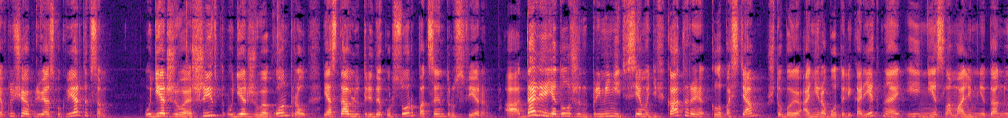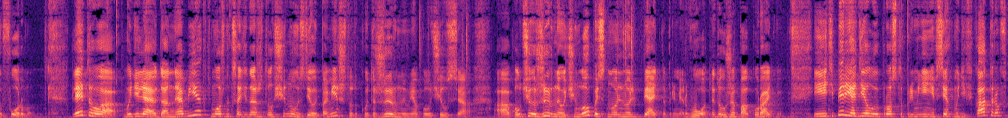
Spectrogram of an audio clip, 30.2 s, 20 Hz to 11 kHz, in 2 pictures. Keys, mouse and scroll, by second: 2.9-7.4 shift+right drag, 7.4 ctrl+z, 16.8 click, 17.9-18.5 scroll down 1, 18.5-21.7 drag, 28.7 click, 29.2 click.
